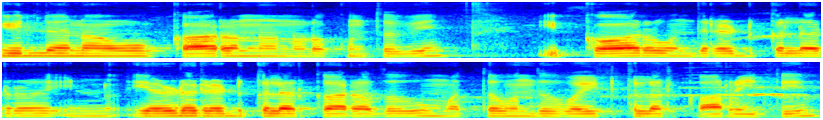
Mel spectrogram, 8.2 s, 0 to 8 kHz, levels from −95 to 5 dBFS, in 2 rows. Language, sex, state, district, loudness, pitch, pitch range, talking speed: Kannada, male, Karnataka, Belgaum, -16 LUFS, 135 Hz, 130-135 Hz, 155 wpm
